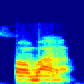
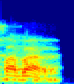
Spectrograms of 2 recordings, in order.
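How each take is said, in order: First: The first vowel sounds like an 'o'. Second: The first vowel is an open 'a' sound. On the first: This is the original Arabic form. "di bahasa yang benar ya, sobar gitu" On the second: This is the everyday Indonesian form. "jadi bahasa Indonesia namanya sabar, pakai A"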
